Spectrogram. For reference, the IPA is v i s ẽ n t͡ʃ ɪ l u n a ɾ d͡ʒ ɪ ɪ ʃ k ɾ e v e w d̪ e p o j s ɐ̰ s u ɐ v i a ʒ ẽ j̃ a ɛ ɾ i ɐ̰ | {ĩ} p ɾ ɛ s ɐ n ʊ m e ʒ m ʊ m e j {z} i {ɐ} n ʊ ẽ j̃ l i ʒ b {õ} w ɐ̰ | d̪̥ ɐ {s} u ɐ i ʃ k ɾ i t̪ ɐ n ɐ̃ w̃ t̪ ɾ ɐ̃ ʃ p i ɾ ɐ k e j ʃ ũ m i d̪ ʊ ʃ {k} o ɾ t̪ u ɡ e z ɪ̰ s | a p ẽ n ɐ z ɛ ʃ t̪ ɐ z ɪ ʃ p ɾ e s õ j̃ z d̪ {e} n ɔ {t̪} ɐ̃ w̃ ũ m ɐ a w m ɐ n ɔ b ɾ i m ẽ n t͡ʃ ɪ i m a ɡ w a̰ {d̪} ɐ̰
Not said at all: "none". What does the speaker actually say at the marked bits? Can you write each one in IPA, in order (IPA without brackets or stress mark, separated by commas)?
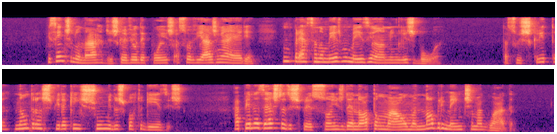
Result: ĩ, z, ɐ̃, o, s, p, e, t̪, d̪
